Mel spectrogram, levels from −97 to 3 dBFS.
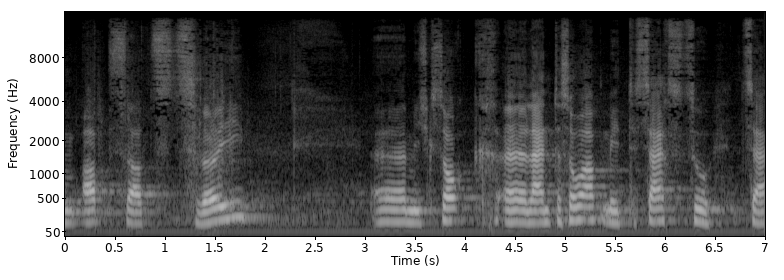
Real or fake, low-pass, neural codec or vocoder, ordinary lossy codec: real; 14.4 kHz; none; none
